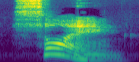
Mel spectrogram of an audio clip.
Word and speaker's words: sighing: his sighing and crying sighing the silent G in it sighing oh dear he's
